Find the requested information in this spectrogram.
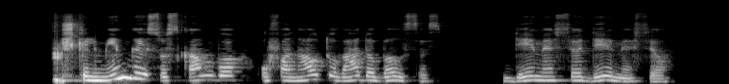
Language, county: Lithuanian, Šiauliai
